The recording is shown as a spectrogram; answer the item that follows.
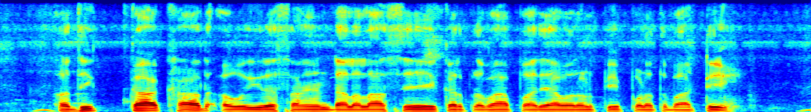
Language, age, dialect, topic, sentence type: Bhojpuri, 25-30, Western, agriculture, statement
